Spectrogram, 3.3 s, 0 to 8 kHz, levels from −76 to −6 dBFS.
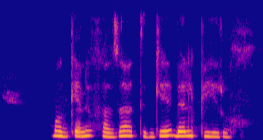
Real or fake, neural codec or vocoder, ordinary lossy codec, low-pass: real; none; Opus, 24 kbps; 7.2 kHz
